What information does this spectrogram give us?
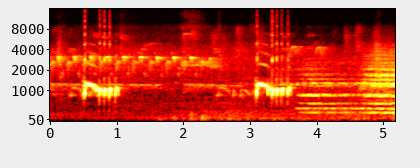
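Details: Zebra dove delivering two rolling coo phrases, each a rising note followed by a rapid stuttered series, over steady background noise; near the end a sustained layered tonal hum swells and continues to the close.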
